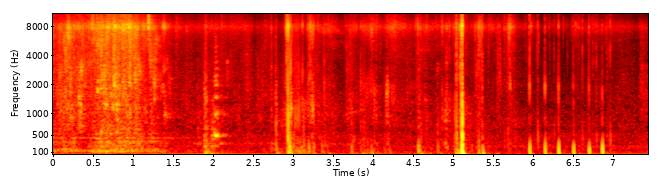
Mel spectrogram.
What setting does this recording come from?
kitchen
